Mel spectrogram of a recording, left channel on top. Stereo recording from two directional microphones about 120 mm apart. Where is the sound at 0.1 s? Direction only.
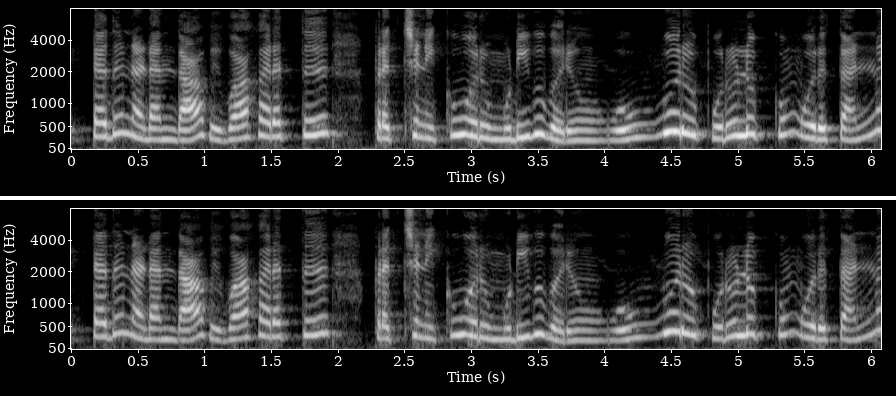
25° left (ahead or behind).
